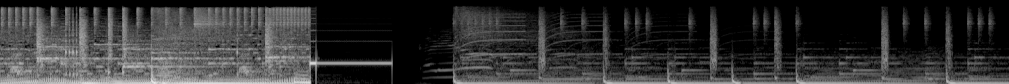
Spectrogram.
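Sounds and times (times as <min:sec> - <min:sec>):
music: 0:00.0 - 0:03.1, 0:04.4 - 0:10.0
test-tone beep: 0:03.0 - 0:04.0.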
